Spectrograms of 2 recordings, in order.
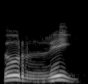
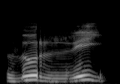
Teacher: ইয়ার উপরে তাসদীদ থাকলে ইয়াটা একটু চেপে বলতে হয়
